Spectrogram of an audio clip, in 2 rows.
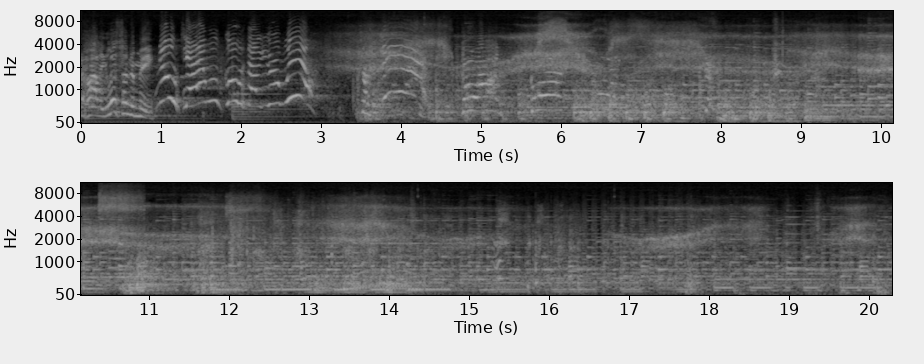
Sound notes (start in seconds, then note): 6.4 intense music; 7.4 Sleestak wheezing; 9.2 intense music; 12.0 Sleestak wheezing; 17.5 intense music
